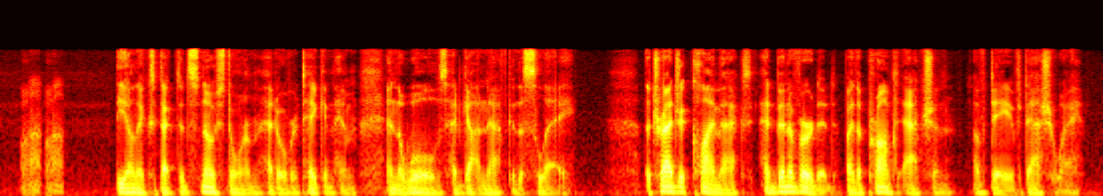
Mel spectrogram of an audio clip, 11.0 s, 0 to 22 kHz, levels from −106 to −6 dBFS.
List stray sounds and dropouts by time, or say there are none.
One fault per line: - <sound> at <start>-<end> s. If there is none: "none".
- laugh at 0.2-0.7 s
